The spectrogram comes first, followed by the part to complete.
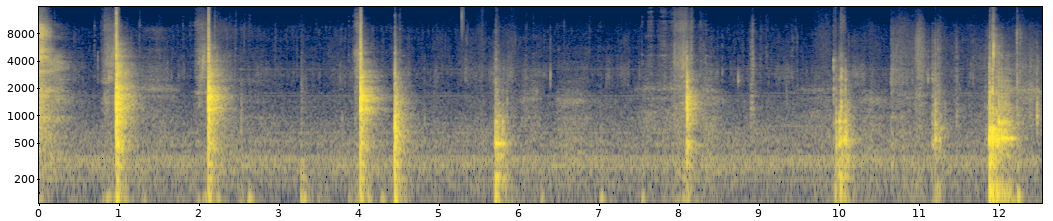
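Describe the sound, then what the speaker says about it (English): Ingredients being chopped into smaller pieces with a knife, with sharp, close knocks on a cutting board coming roughly one to two seconds apart, each ending quickly, with no talking. "let me chop this up in smaller pieces"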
